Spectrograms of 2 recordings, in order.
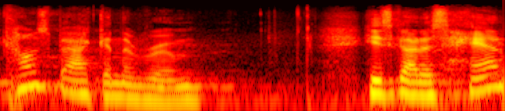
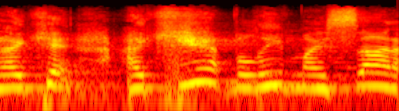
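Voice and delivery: excited dad; 6 semitones higher than usual. Retold or imitated. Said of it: "I got so excited".

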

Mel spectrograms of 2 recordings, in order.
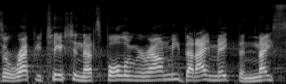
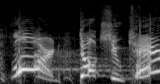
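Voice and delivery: high, loud indignant shout; ticked-off Martha; 14 semitones higher, 10 dB louder, slower than usual. Acted. Martha interrupting Jesus over kitchen work, ticked-off shout. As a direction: holler it in exasperation. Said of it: "She's just ticked".

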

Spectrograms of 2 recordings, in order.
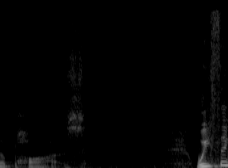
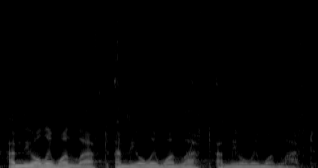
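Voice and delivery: low repetitions, each softer and lower; fading refrain; 6 semitones lower, 5 dB quieter, faster than usual. Acted. He had bought into the lie, murmured repetitively. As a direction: let the repeated lie trail downward.

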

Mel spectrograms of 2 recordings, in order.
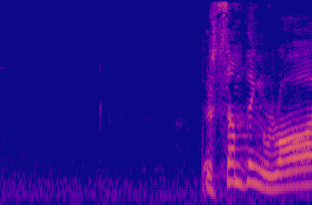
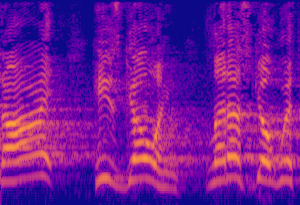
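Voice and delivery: rallying shout; 5 semitones higher, 11 dB louder than usual. Retold or imitated. Preacher voicing Thomas rallying the disciples, loud rousing shout.

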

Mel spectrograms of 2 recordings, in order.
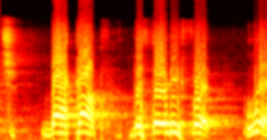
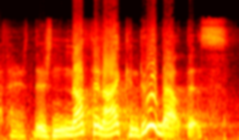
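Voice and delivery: helpless sigh; 7 semitones lower, 4 dB quieter than usual. Retold or imitated. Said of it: "You're going".

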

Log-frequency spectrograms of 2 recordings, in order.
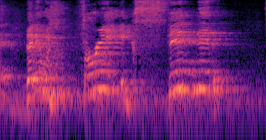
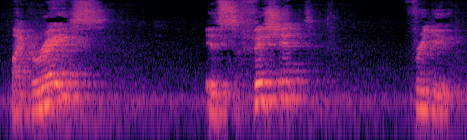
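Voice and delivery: solemn voice of God; 7 semitones lower, slower than usual. Acted. God's answer quoted.

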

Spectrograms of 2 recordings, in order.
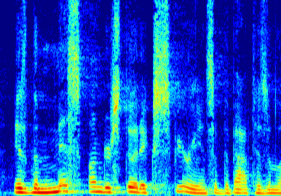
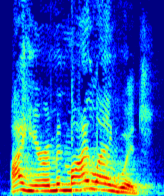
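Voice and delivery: higher, louder, thrilled discovery; amazed; 7 semitones higher, 5 dB louder than usual. Retold or imitated. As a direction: call it out like a stunned pilgrim. Crowd amazed at hearing tongues.

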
